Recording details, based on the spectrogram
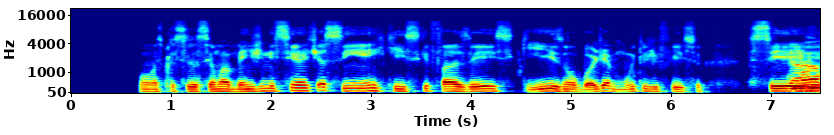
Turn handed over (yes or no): yes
